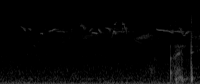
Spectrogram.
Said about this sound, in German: Im Hintergrund hört man rufende Amseln, wippende Kohlmeisen, trommelnde Spechte.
